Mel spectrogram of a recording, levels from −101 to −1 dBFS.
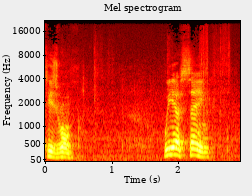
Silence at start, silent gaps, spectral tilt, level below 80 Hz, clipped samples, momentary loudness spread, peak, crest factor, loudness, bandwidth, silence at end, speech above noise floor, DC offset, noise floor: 0 s; none; -6 dB/octave; -54 dBFS; under 0.1%; 9 LU; 0 dBFS; 18 dB; -16 LUFS; 17 kHz; 0.45 s; 29 dB; under 0.1%; -44 dBFS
